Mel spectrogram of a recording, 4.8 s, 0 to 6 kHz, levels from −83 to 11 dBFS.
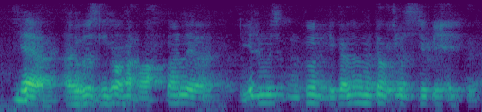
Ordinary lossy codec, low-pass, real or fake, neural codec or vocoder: AAC, 48 kbps; 5.4 kHz; fake; codec, 16 kHz in and 24 kHz out, 0.6 kbps, FireRedTTS-2 codec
